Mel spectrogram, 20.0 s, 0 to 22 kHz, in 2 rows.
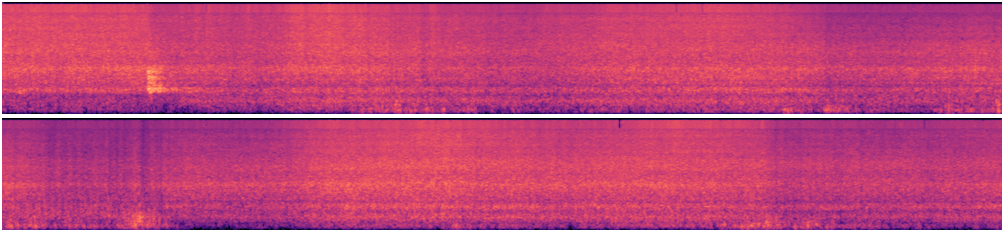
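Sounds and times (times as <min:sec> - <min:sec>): wind buffeting microphone: 0:00.0 - 0:20.0
gusty wind rushing: 0:01.4 - 0:06.4, 0:07.3 - 0:12.2.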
